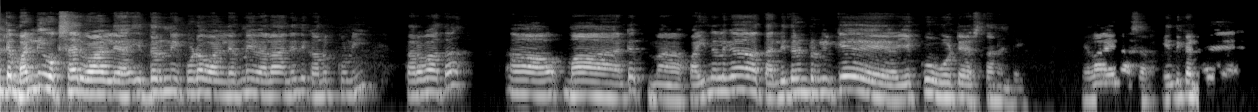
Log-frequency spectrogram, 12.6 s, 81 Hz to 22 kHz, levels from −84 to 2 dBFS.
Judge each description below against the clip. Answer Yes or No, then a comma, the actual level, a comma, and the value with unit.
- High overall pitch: Yes, high, 200 Hz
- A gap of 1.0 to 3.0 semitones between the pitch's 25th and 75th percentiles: No, average, 3.6 semitones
